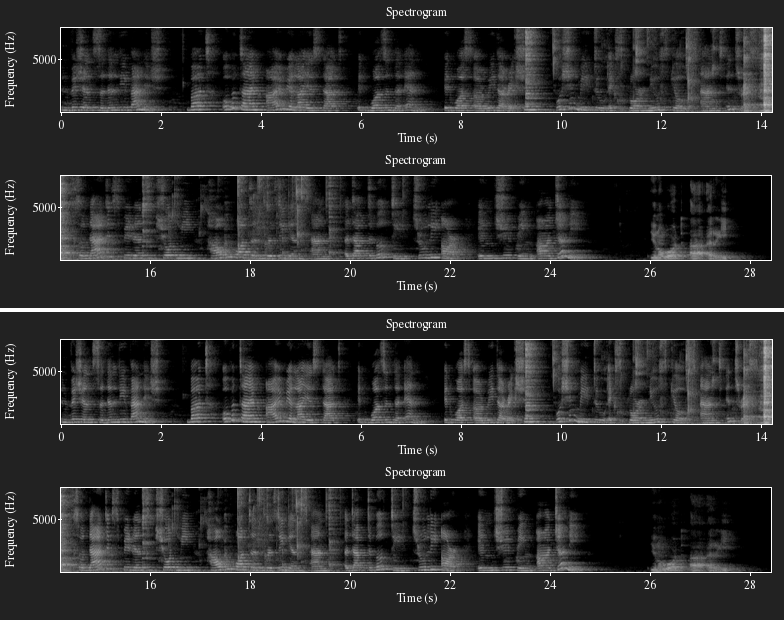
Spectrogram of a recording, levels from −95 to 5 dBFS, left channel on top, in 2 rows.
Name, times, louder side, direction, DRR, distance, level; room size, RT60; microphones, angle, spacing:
voice 1, 0.0-2.0 2.5-5.6 5.9-7.2 7.7-9.5 9.9-13.9 14.5-16.8 17.1-22.2 22.6-24.7, right 2 dB, 70° right, 1.0 m, -44 dB
sound 1, 9.0-20.3 20.5-20.6 20.9-21.1, right 1 dB, 5° right, 0.6 m, -40 dB
voice 2, 26.0-27.5, left 4 dB, 45° left, 0.4 m, -41 dB
10.0 x 5.2 x 2.7 m
head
